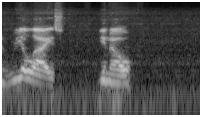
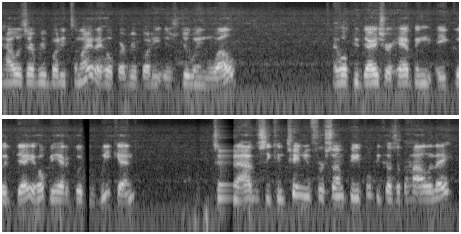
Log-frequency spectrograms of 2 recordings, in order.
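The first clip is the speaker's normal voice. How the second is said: ordinary talk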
